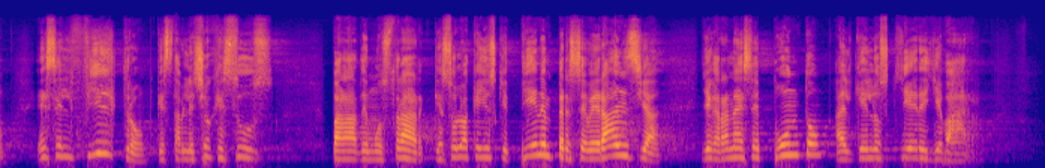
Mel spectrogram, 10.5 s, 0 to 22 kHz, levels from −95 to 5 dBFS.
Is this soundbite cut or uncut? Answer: uncut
